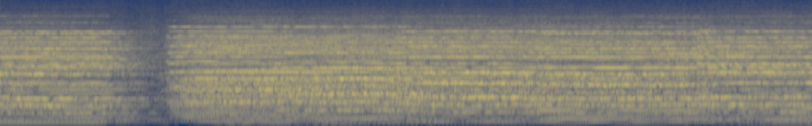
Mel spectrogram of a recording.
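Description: A choir singing a hymn in sustained, held notes, with a brief drop in level about a second and a half in before the singing resumes.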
